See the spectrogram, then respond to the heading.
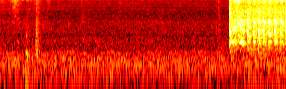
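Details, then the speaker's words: Crank-no-start after a sudden failure to restart in a parking lot: starter cranks in rapid even pulses, about three per second, with no firing, fuel pressure gauge needle not moving; confirmed failed fuel pump. "Okay, well, the needle didn't even move. So, with all of these different tests, this is how I confirm that the fuel pump is bad."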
